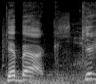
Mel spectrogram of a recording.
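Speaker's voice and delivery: ordinary talk, nothing marked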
